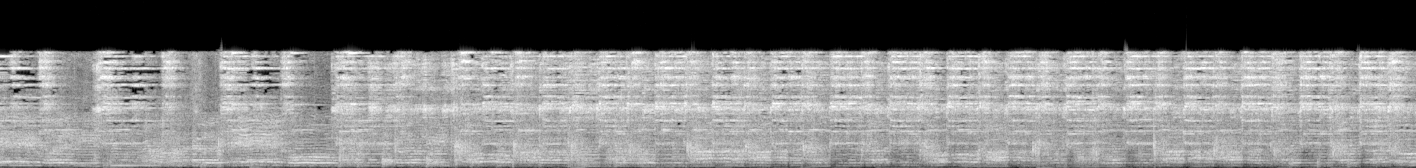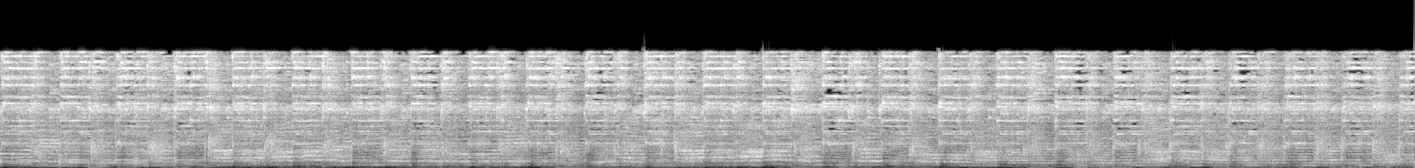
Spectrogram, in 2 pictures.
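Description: Group singing a Marathi devotional bhajan to Vithoba, accompanied by harmonium, with jingling hand cymbals keeping a steady beat.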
